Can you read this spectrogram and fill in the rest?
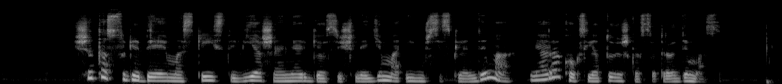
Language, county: Lithuanian, Klaipėda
